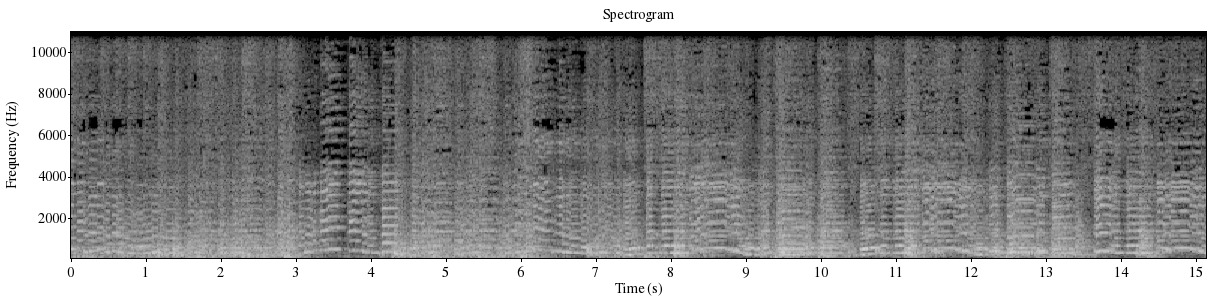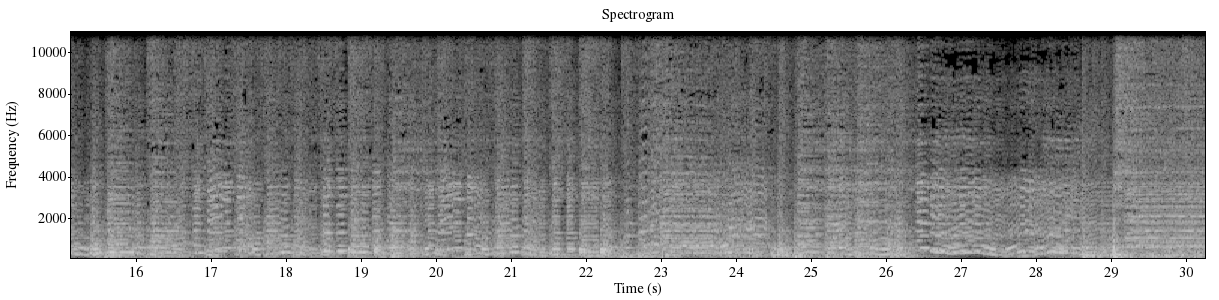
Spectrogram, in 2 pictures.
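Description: A jazz big band playing a fast swing chart live, with saxophones, trumpets and trombones over piano, bass and drums. The low end drops out for short breaks several times.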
